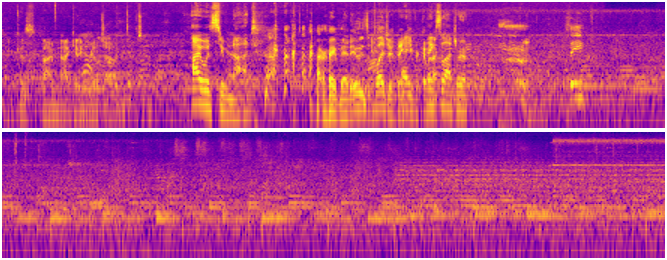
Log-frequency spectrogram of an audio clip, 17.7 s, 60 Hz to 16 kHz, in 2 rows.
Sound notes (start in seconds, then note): 3.3 laughing; 8.6 chill ambient synth music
